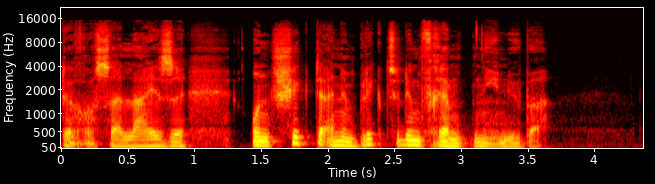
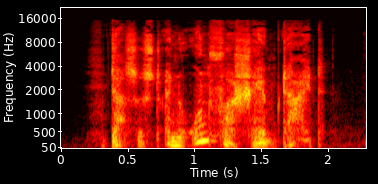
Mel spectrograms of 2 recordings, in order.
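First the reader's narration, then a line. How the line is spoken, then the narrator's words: Muttering. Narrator (German): murmelte King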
